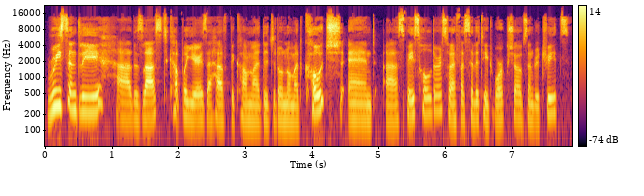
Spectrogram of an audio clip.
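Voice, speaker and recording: A woman in her thirties from Spain joins a podcast over a video call. Her voice is very low and sounds dry, with no room echo. She talks in a reflective, earnest way. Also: moderate pace, hardly any pauses. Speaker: guest, digital nomad coach. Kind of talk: casual interview.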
